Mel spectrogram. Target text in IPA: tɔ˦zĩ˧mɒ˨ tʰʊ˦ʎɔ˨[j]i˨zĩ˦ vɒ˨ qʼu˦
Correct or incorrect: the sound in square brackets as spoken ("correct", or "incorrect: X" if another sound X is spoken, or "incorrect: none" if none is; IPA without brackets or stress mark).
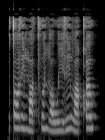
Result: incorrect: w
